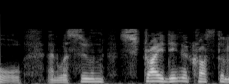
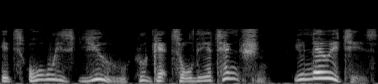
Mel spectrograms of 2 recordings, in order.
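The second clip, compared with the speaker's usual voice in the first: calm, patient, animated tone; 8 semitones higher than usual. Narrator reading one character's reply to another, patient. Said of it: "said Hermione patiently".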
